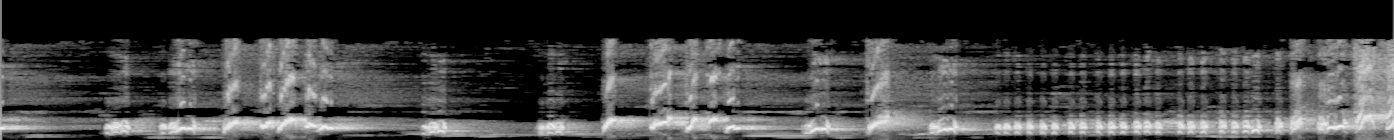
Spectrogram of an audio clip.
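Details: Red-whiskered bulbul song of short, lilting whistled phrases separated by brief gaps, ending in a fast, even series of rapid repeated notes that climbs in pitch at the close.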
